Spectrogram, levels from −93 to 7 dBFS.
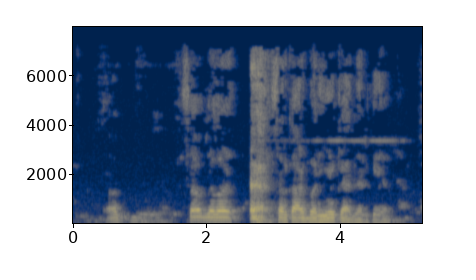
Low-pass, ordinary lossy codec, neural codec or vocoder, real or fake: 7.2 kHz; MP3, 32 kbps; none; real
